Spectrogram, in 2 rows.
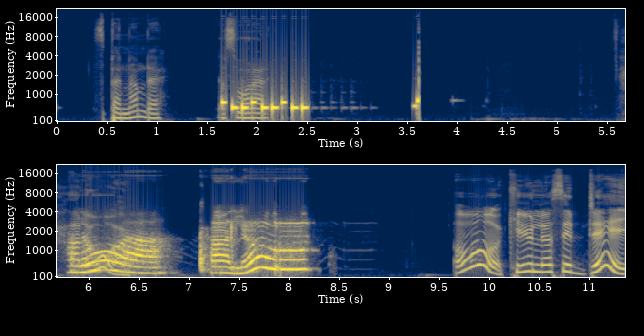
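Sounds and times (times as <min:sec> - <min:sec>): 
speech: 0:00.5 - 0:02.4, 0:05.8 - 0:08.3, 0:09.6 - 0:11.3
short electronic beeps from a phone ringtone: 0:01.7 - 0:02.5.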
